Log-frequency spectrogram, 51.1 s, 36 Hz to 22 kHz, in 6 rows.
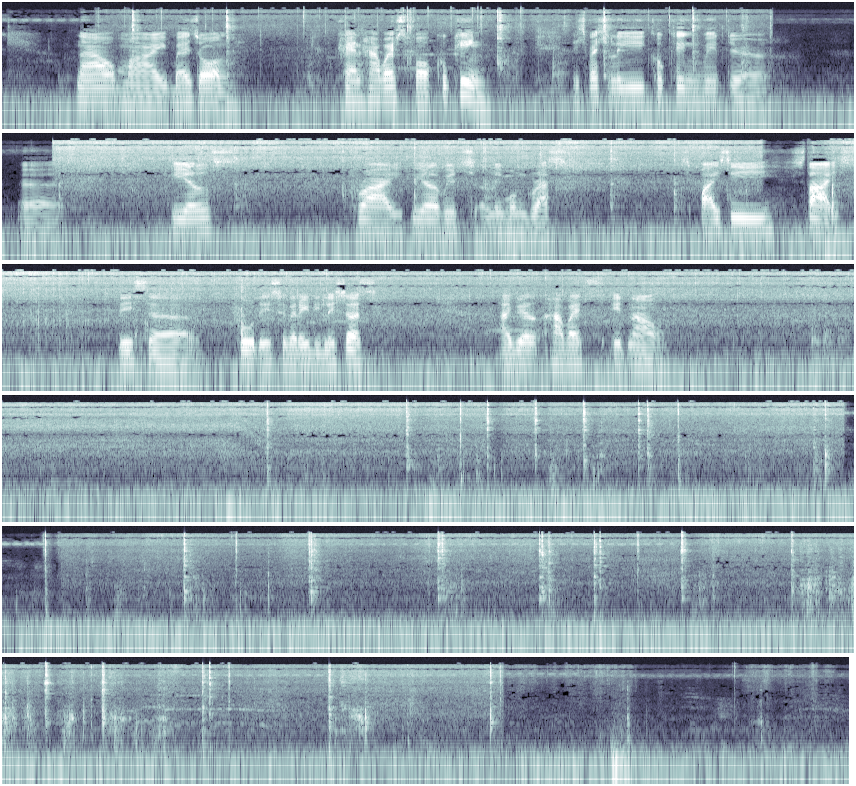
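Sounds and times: steady hiss: 0.0s - 7.8s, 8.5s - 48.5s
leaves rustling: 34.6s - 48.9s.

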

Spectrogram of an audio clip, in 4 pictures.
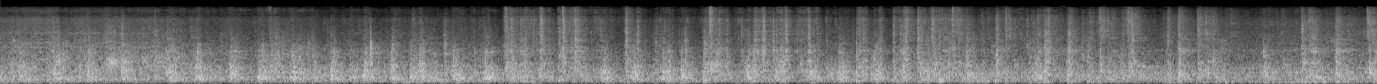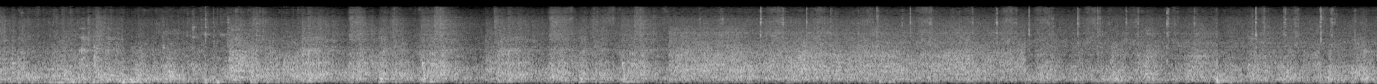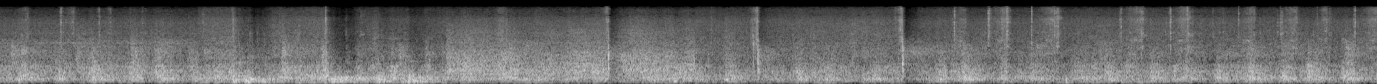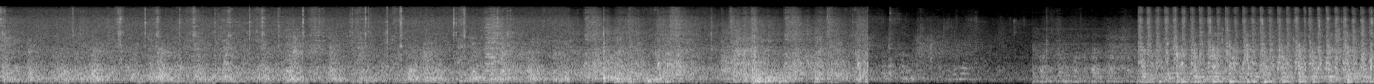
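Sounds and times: food-processing machinery noise: 0.0s - 55.0s
sharp knocks and clatter: 0.1s - 32.8s, 33.6s - 50.8s, 51.6s - 55.0s.

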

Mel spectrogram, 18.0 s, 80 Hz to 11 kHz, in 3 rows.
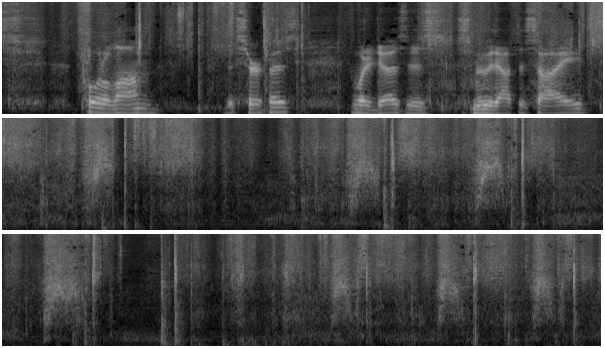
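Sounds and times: cloth rubbing leather edge: 6.8s - 7.3s, 9.4s - 10.0s, 10.6s - 11.3s, 12.4s - 13.0s, 14.8s - 18.0s.

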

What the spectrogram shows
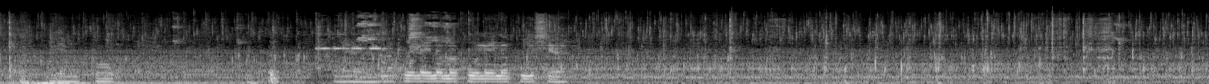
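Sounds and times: tap water splashing into sink: 0.0s - 3.0s.

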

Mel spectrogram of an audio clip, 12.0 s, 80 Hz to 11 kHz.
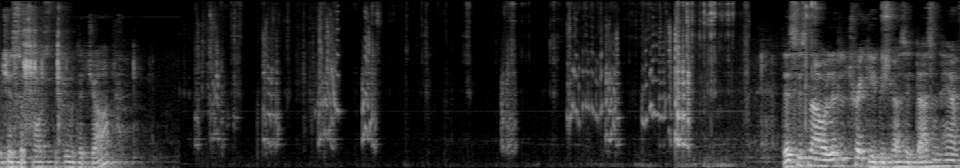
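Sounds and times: metal on metal clicks and scrapes: 2.3s - 9.4s.

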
